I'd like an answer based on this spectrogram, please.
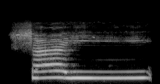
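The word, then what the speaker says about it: شيء: Ya, harus lebih tekan. Jadi tekan nadanya naik aja. Syai'. Syai'. Nah, gitu. Jadi orang tahu. Oh, ada hamzah gitu. Soalnya kalau tadi bacanya gini, nggak terlalu terasa kan ada hamzah. Iya, iya. Nah, kayak gitulah. Jadi ada penekanan terhadap hamzah.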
